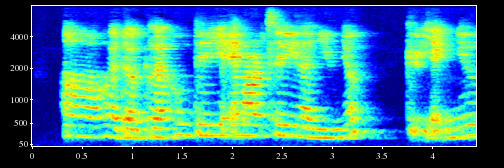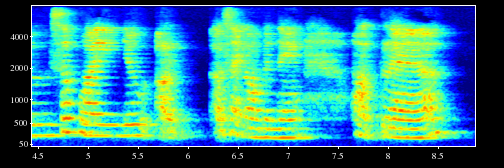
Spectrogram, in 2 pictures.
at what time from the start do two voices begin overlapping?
none

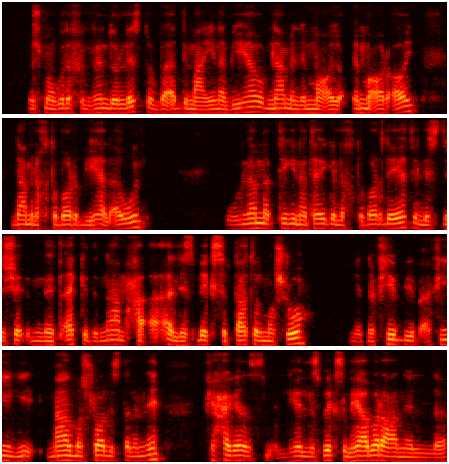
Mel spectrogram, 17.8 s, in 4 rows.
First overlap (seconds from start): none

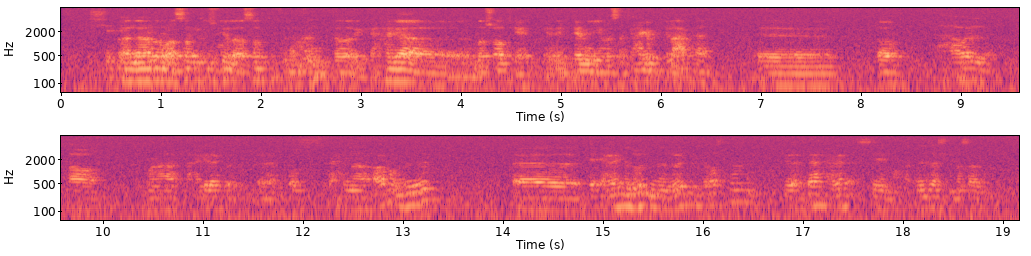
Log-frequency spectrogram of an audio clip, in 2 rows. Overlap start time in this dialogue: 0.6 s

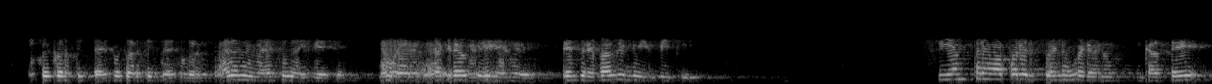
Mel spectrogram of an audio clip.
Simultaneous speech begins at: 3.8 s

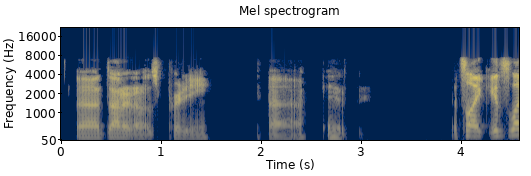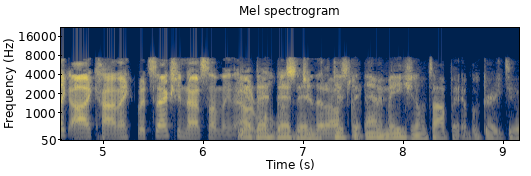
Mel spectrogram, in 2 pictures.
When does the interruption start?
6.3 s

